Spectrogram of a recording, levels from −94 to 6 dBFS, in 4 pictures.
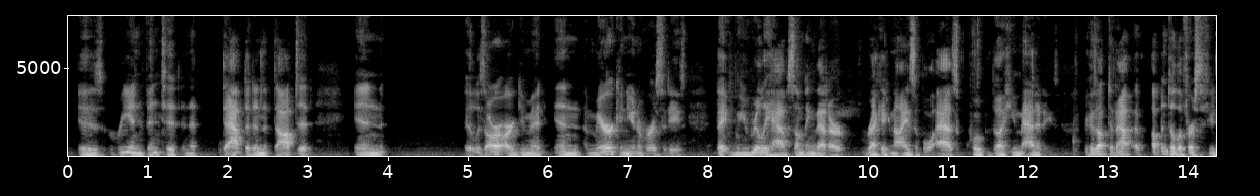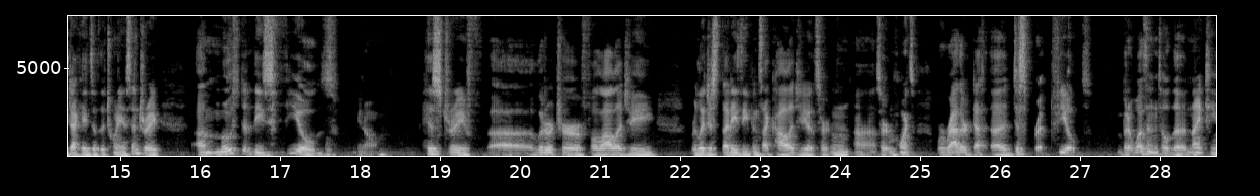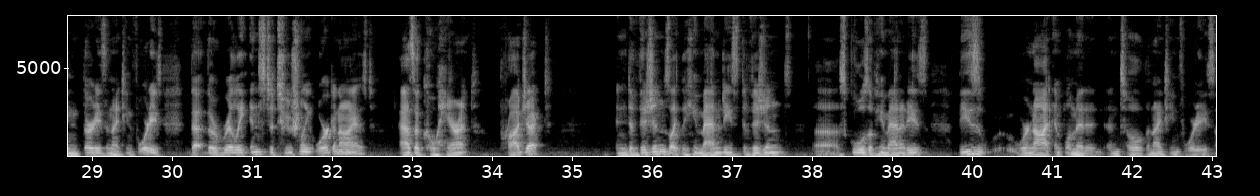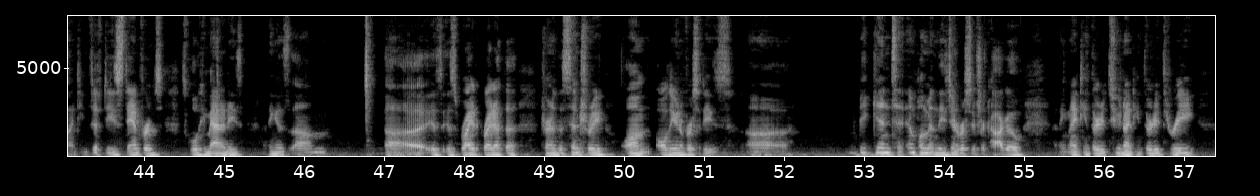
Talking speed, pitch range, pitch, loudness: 140 wpm, 100-115 Hz, 110 Hz, -24 LUFS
